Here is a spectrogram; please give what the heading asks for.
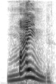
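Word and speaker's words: mind: बी आई एन डी बाइंड, सी एच आई एल D child, आकार की मात्रा ई, wild आकार की मात्रा ई, काइंड आकार की मात्रा ई।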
